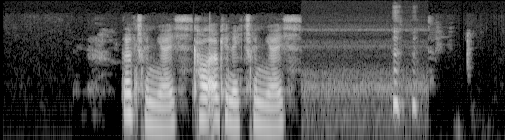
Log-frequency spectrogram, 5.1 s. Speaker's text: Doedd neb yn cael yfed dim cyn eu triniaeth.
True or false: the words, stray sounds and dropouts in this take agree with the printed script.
false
